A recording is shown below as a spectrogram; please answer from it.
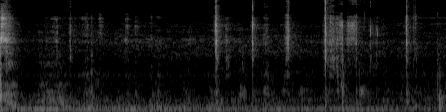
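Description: Faint handling noise at a laptop: a few short, sharp clicks, mostly in the second half, as a USB cable is unplugged and the laptop is handled.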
